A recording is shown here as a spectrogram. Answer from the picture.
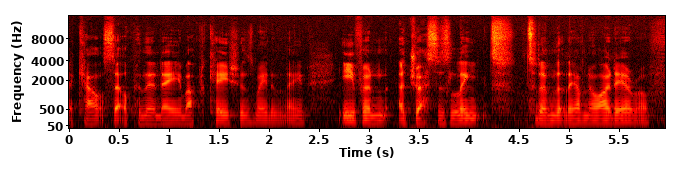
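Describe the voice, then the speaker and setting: Speaking with an East Midlands accent, a man uses a fairly low pitch and a monotone, flat intonation. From Nottingham, England. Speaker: fraud victim support worker. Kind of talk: interview.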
